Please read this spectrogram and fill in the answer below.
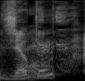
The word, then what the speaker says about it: Joaquin: You said Joaquin? Joaquin playing the Joker? Yes, that's exactly who he is.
